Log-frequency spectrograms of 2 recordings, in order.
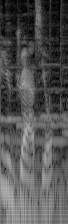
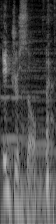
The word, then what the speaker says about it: Yggdrasil: By the way, in Symphonia, you say Yggdrasil, but I know in like in Dragon Quest, they call it Yggdrasil.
